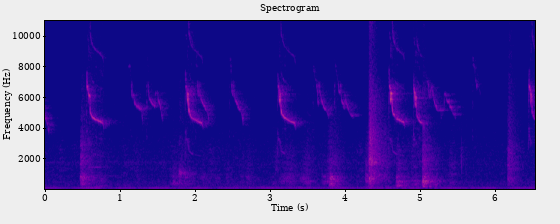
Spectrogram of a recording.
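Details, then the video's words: Male white-eye of the Buxtoni form singing vigorously: high, thin, downslurred whistled notes in quick two- and three-note phrases, broken by loud dull knocks and rustles, over a steady low hum. "Suara Burung pleci Buxtoni Bikin geger"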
